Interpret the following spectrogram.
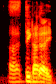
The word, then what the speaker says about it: Stiekyt: And how we must pronounce correctly? Stiekyt.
